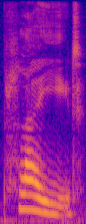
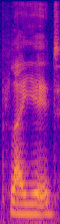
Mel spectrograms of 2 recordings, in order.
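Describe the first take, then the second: First: The word is said as one syllable. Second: The word is said as two syllables. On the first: The speaker calls it right. "it's got one syllable, not two" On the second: The speaker calls it wrong.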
